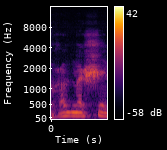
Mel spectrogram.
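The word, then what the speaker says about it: Rademacher: loi de ce nom, si on le prononce à la française, Radmaché, mais j'imagine qu'il y a une autre prononciation, de paramètre 1,5.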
